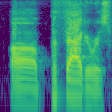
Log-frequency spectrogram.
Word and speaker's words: Pythagoras: Pythagoras, what is the correct pronunciation of the name again?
